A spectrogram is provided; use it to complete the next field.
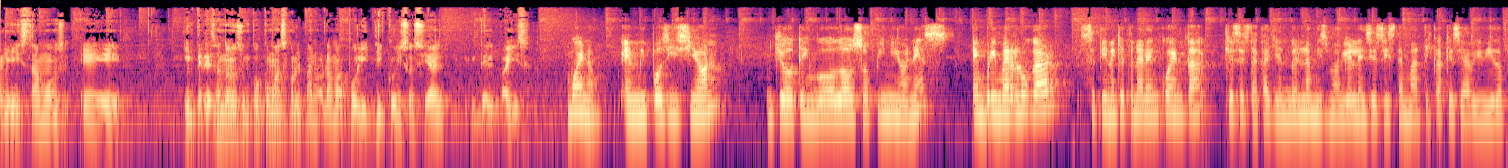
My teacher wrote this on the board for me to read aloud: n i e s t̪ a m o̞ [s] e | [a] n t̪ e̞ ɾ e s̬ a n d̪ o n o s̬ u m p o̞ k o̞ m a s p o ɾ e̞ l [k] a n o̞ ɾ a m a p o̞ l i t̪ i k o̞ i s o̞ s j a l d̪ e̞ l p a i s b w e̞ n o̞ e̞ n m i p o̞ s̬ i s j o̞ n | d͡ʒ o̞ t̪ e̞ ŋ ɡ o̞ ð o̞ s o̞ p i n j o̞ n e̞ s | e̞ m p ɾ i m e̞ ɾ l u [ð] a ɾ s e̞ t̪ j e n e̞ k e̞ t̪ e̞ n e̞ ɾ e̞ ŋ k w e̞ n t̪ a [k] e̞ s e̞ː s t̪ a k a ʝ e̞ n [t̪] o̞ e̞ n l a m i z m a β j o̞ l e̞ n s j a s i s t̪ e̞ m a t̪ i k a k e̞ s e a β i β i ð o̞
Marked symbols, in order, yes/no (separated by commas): yes, no, no, no, yes, no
